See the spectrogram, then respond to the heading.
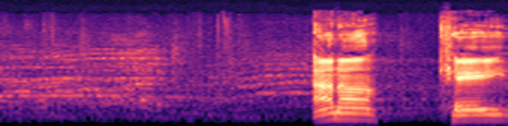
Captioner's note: graduates cheering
